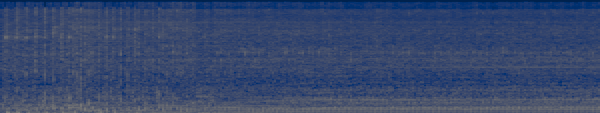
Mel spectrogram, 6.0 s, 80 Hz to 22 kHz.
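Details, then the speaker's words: 1982 Craftsman 4 HP snow blower with Tecumseh engine, after fuel line replacement: small single-cylinder engine settles from a rough start into a steady, even buzz at constant speed; running like new. "I'm impressed this thing is running just like new"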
